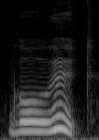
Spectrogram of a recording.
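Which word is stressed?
ut. The stress falls on the particle ut. The speaker calls it right. "Завжди наголос на оці частинки"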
